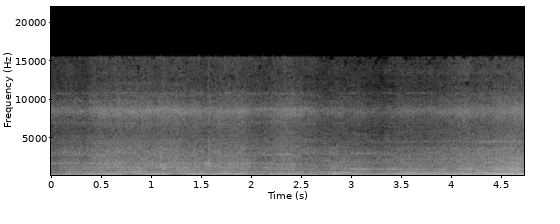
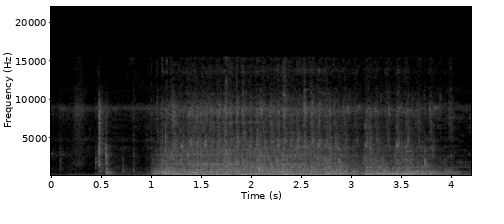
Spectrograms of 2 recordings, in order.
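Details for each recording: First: Honda Wave 110i LED (c.2019) after replacing burnt, shorted spark plug cap: small single revs and settles cleanly several times, pitch rising and falling smoothly, no misfire or stumble. Previous intermittent start and throttle stall fixed; normal revving. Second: Honda Wave 110i LED (likely 2019) with an aftermarket digital dash, starting only intermittently and unrideable: engine catches and runs lumpy and uneven on throttle, fading as if about to stall; cause not yet found.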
